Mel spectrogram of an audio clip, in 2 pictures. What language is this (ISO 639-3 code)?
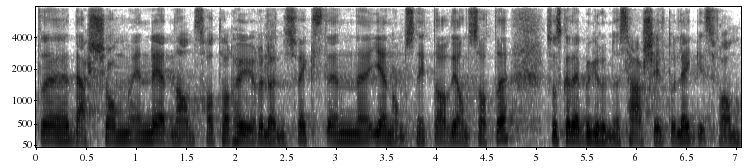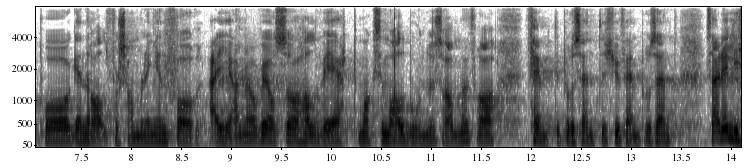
nor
